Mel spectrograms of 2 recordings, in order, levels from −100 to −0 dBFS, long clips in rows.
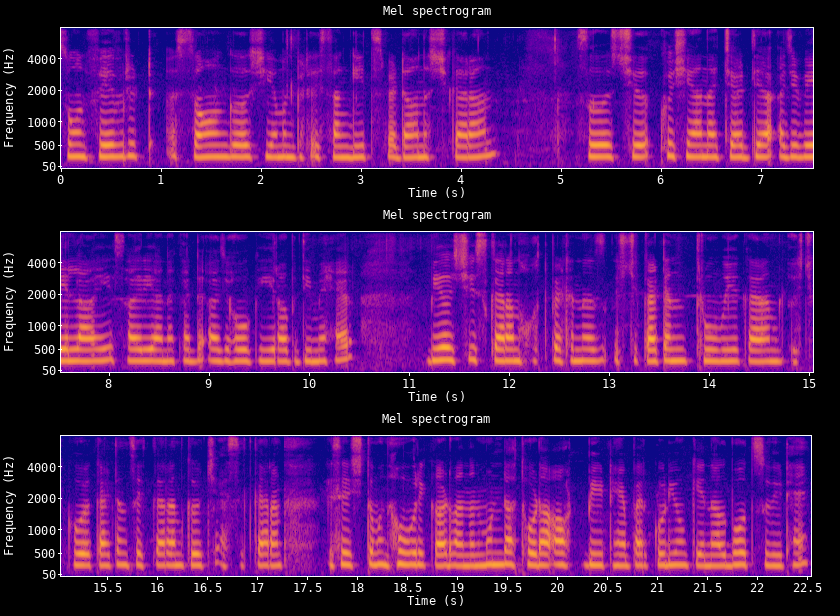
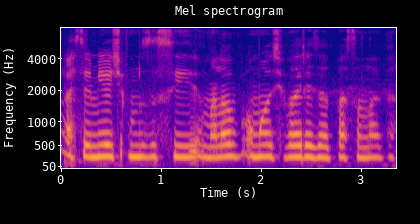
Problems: none marked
